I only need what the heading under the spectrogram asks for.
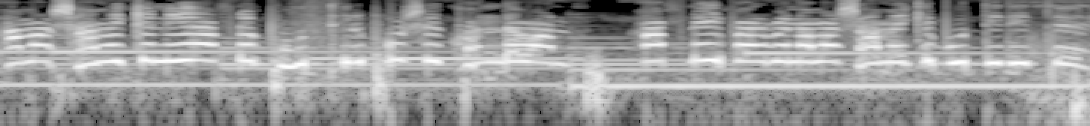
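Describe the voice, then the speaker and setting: A woman's voice: very high voice, level tone, quick pace, dull audio, over loud music. A woman voicing an exasperated, scolding fox wife in a comic cartoon. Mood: complaining, pleading.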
